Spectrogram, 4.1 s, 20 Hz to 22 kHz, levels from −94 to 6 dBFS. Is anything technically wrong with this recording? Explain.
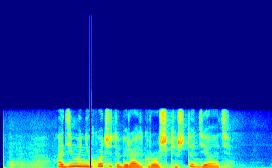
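Yes. At 1.34 to 1.37 s the speech drops out for about 28 ms, a short silence with edges smeared by the codec before the sound resumes where it stopped. This is a gap at a join of encoded pieces. The audio was encoded as separate segments, apparently every 6 s, and spliced without trimming, so the encoder's start-up delay and the padding of the previous segment's final frame remain as silence at the seam.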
